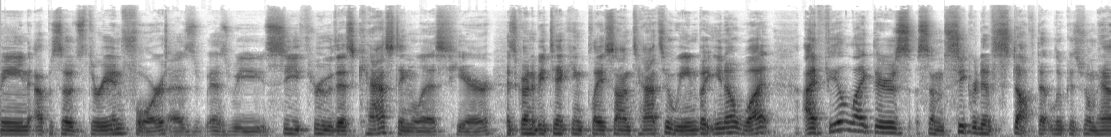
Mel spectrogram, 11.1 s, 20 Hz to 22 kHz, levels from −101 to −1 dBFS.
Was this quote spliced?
yes; 2 cuts; at 1.7 s, 5.1 s

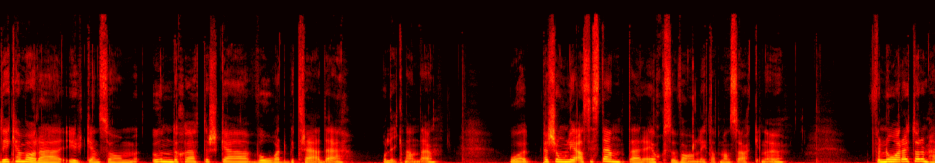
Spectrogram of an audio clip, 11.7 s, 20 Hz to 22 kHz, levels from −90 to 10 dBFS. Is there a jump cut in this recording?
yes; 1 cut; at 9.5 s

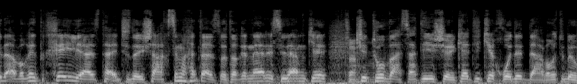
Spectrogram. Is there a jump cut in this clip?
yes; 1 cut; at 3.5 s

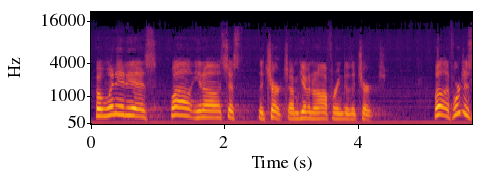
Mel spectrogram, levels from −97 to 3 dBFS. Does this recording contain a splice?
no; 0 cuts

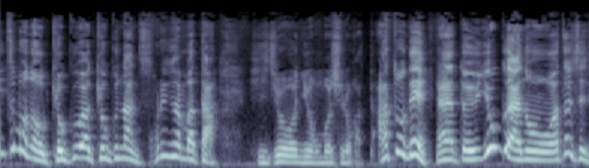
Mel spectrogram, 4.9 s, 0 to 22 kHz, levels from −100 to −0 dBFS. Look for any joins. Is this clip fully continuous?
no; 2 cuts; at 1.2 s, 3.6 s

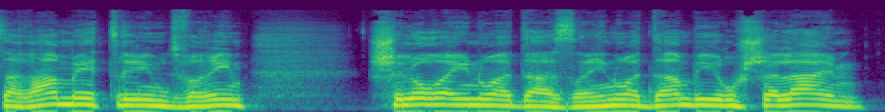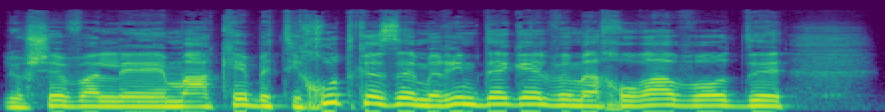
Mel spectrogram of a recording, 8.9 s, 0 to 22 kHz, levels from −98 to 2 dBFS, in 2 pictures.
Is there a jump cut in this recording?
no; 0 cuts

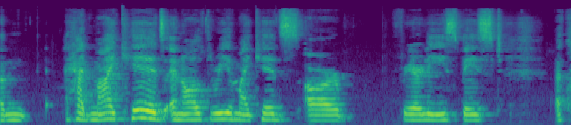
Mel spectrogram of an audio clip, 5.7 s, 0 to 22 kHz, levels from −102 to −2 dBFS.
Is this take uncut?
yes; 0 cuts

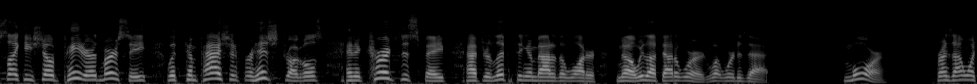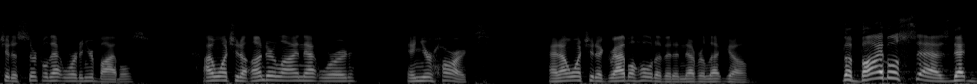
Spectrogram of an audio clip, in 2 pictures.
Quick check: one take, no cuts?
no; 1 cut; at 6.1 s

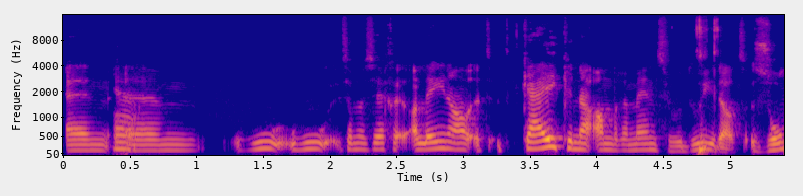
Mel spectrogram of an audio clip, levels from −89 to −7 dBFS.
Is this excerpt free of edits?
yes; 0 cuts

